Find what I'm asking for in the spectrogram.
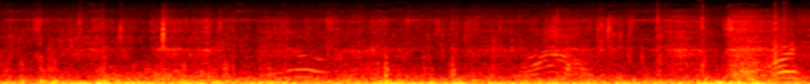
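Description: Horses trot outdoors, their rhythmic clip-clop of hooves steady and fairly close under wind buffeting, while people whoop and call out over the top.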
